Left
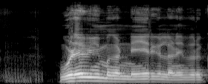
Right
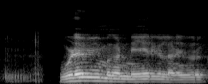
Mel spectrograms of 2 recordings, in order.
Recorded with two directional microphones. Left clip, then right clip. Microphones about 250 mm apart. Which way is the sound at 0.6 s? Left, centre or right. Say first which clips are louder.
Left 7 dB; left.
